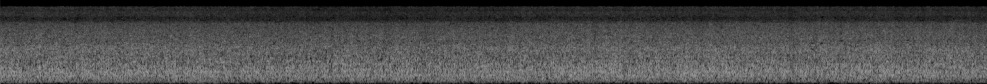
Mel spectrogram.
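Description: Muddy floodwater rushing and churning steadily down a walled flood channel in spate after torrential rain.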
